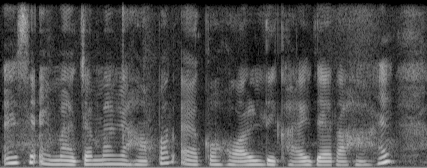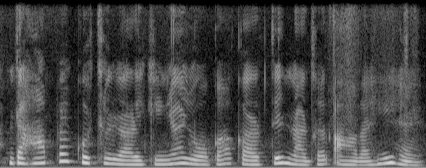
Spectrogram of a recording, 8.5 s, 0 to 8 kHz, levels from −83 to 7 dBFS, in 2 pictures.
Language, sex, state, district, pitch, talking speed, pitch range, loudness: Hindi, female, Rajasthan, Jaipur, 200 Hz, 150 wpm, 180-245 Hz, -19 LUFS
